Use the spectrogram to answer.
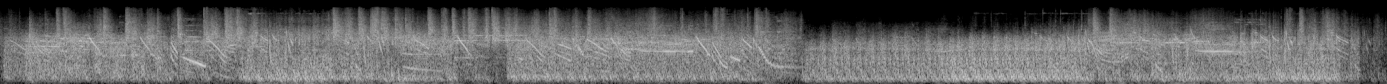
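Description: Heavy gunfire rakes a sheriff's office, shooting out its windows: a continuous, loud, crackling barrage of rapid shots that runs almost unbroken for the whole stretch, with only brief dips in the clatter.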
